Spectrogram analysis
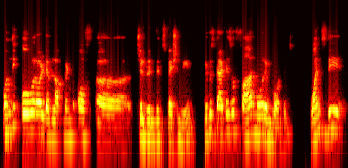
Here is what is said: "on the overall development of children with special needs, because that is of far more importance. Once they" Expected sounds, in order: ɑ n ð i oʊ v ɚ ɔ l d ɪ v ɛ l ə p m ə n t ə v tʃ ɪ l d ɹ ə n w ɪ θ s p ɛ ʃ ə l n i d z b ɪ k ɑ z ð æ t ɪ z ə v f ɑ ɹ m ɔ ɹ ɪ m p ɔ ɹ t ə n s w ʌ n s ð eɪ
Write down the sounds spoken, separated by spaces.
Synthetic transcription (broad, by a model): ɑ n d i oʊ v ɚ ɔ l d ɪ v ɛ l ə p m ə n t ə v tʃ ɪ l d ɹ ə n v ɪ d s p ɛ ʃ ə n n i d b ɪ k ɑ z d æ t ɪ z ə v f ɑ ɹ m ɔ ɹ ɪ m p ɔ ɹ t ə n s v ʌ n s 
